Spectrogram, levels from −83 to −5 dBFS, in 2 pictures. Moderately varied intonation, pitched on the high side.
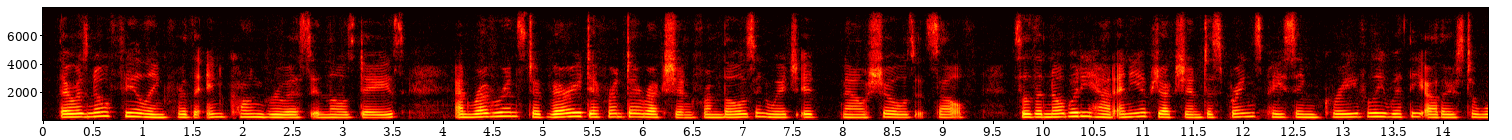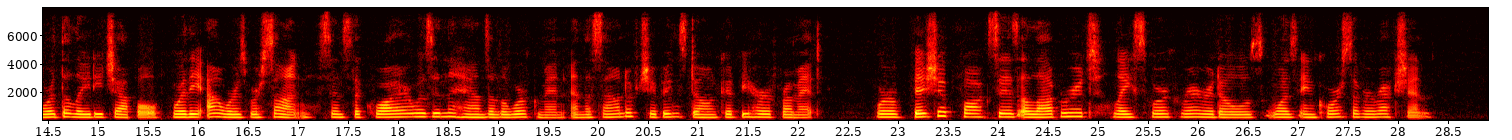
No: narrow, 2.0 semitones; high, 220 Hz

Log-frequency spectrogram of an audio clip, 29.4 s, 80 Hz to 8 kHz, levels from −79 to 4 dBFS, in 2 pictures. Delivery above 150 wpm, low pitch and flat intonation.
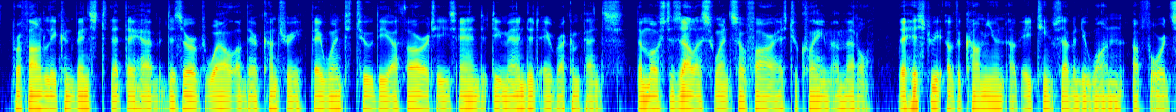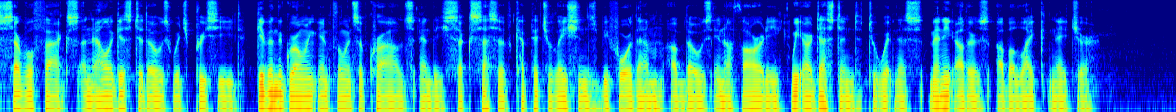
No: average, 145 wpm; very low, 75 Hz; narrow, 2.0 semitones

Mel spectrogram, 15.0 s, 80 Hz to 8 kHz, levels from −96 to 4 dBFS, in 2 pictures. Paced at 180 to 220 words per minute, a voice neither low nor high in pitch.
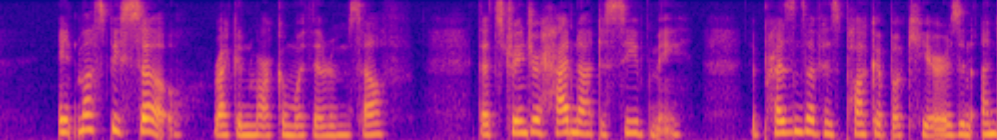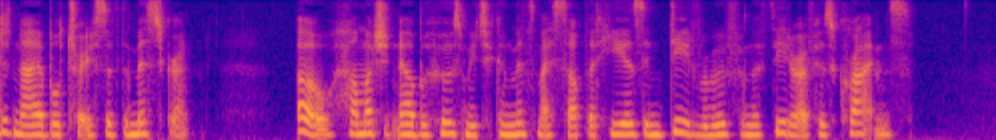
No: average, 195 wpm; high, 215 Hz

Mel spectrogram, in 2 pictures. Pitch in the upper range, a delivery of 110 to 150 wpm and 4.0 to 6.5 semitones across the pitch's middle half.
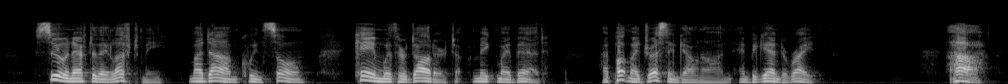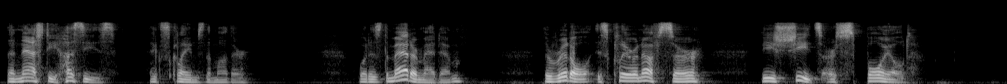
No: low, 130 Hz; average, 145 wpm; average, 4.5 semitones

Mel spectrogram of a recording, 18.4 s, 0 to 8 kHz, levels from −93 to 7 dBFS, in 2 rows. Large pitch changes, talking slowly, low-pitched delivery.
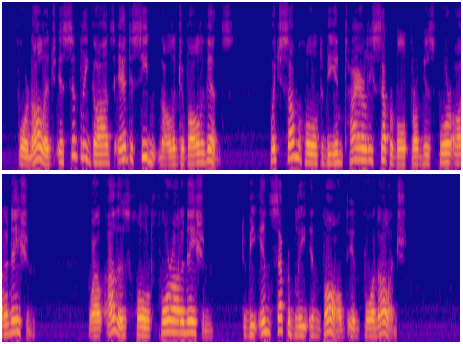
No: wide, 5.9 semitones; slow, 95 wpm; medium, 155 Hz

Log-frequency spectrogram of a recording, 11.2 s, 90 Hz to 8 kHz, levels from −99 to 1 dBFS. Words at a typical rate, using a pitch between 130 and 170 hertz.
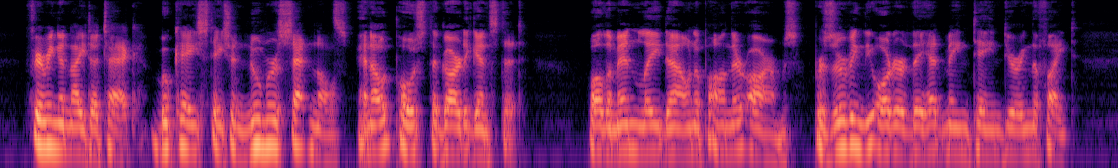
Yes: average, 165 wpm; medium, 140 Hz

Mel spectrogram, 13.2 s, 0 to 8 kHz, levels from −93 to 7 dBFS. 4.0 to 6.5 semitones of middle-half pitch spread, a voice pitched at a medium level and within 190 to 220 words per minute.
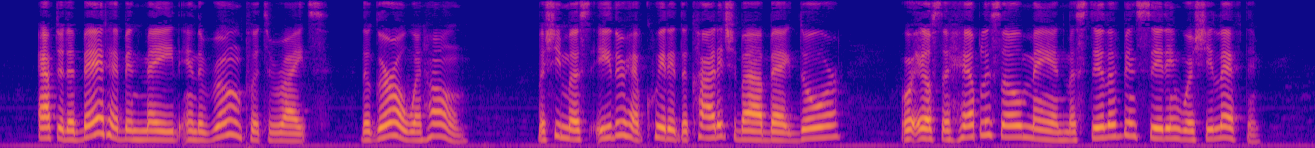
No: average, 4.9 semitones; high, 195 Hz; average, 195 wpm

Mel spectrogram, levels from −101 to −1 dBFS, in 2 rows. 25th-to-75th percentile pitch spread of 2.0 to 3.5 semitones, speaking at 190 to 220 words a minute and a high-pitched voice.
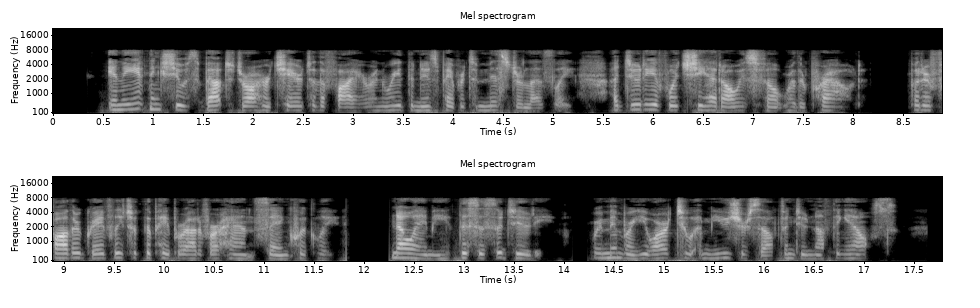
Yes: average, 3.1 semitones; average, 200 wpm; high, 200 Hz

